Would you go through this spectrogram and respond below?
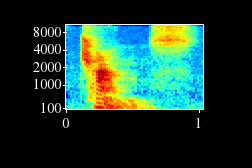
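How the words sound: It has a short flat 'a' vowel. "the R turns into a A"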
